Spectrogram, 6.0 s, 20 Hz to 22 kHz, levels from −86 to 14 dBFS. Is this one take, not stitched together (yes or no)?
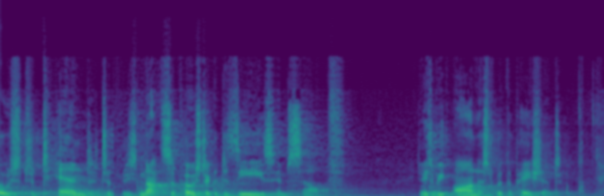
no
